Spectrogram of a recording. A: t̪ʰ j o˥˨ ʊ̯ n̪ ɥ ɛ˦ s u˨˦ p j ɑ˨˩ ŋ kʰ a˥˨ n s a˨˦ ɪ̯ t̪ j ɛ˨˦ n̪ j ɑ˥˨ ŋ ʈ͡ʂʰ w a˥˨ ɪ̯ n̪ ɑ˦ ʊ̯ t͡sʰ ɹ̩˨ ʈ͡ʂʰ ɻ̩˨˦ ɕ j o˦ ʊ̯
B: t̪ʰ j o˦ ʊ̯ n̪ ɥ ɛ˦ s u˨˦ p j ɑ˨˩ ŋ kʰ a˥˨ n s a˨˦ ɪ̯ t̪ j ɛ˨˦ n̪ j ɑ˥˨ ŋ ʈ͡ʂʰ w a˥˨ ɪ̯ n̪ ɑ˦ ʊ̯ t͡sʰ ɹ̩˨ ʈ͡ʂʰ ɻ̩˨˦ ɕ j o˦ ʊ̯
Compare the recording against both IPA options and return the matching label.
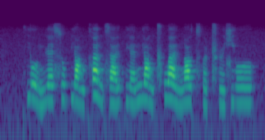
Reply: A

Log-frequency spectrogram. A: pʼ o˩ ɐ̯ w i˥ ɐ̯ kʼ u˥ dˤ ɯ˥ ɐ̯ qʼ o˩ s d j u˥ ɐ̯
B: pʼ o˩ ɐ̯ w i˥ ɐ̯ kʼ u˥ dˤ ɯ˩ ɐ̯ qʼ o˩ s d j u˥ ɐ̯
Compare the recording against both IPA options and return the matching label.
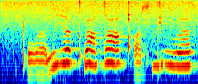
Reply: A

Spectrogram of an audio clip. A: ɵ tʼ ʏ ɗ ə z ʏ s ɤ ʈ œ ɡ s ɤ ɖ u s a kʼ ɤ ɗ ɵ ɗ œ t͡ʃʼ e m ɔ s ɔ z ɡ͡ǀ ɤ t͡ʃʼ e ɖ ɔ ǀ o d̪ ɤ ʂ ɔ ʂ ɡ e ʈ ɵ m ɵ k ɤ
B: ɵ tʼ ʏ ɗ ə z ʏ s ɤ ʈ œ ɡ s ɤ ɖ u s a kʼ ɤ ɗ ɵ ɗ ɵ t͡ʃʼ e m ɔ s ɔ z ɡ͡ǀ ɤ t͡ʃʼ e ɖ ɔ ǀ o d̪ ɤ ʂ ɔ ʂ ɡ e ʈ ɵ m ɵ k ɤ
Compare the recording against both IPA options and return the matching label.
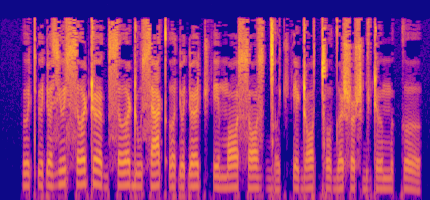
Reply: A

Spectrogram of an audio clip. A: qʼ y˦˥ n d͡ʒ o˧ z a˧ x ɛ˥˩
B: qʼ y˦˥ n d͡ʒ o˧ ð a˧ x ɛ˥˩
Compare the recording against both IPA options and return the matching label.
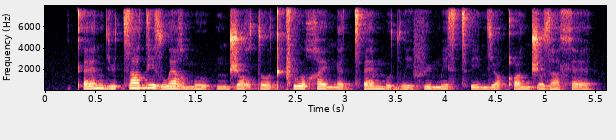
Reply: A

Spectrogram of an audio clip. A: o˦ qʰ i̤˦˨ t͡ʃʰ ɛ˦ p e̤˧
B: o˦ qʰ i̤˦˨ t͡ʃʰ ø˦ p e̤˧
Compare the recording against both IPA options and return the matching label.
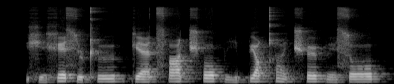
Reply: B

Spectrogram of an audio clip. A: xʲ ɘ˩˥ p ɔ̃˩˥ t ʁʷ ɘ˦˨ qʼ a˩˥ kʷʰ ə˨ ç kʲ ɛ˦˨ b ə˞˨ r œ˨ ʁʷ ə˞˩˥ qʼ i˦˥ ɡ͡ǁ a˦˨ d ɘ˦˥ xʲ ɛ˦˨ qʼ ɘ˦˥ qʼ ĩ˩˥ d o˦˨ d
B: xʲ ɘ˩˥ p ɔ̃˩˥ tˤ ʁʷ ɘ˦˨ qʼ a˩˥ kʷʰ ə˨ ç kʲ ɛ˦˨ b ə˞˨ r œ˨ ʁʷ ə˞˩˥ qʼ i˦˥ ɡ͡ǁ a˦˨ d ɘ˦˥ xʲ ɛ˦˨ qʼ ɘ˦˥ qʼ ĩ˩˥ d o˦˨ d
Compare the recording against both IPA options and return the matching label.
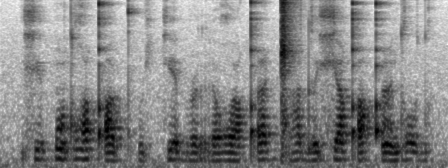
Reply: A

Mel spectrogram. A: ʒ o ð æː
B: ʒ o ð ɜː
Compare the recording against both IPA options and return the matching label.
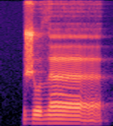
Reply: B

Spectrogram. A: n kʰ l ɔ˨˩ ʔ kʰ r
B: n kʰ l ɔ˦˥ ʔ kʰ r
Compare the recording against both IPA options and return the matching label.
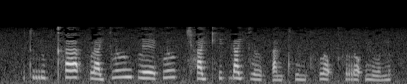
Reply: B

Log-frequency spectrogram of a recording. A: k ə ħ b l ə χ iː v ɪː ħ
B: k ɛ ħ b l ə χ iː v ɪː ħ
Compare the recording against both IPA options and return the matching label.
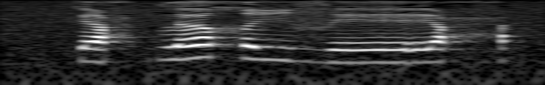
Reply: B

